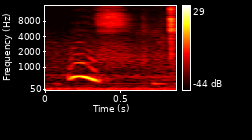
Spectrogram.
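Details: A single brief high-pitched squeak, rising then falling in pitch: a vocal tic in a girl with Tourette syndrome and OCD, whose noises and squeaks began around age 16.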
